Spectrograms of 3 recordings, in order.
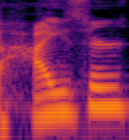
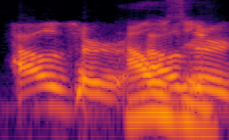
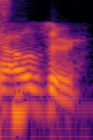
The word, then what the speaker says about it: Hauser: The Heiser court ruling? Hauser decision. So he says like Doogie it's Howser.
